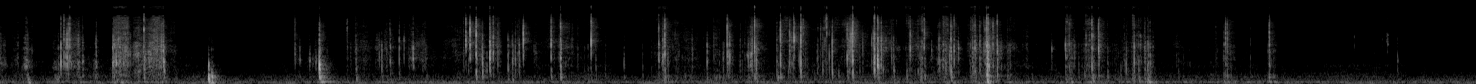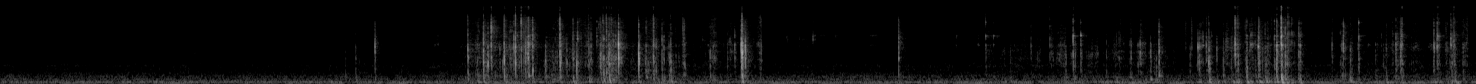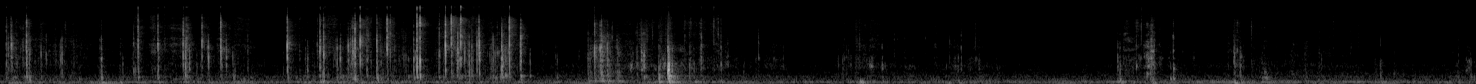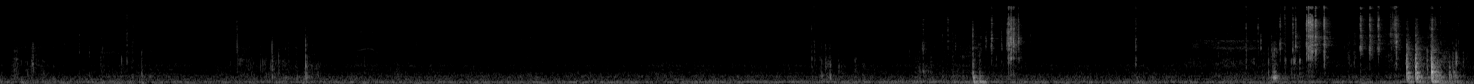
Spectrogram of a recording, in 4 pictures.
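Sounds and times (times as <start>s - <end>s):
packaging wrap crinkling and tearing: 0.0s - 1.8s, 3.0s - 12.8s, 19.4s - 22.4s, 24.9s - 37.0s.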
